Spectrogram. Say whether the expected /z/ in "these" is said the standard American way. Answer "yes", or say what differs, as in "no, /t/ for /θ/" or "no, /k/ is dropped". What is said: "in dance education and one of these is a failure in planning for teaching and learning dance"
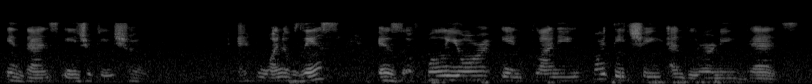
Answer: no, /s/ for /z/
